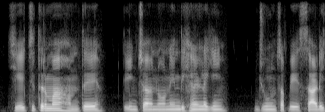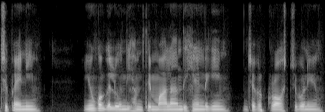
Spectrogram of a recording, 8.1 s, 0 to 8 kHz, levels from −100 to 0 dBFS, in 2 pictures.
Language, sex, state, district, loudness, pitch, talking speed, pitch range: Hindi, male, Uttarakhand, Uttarkashi, -23 LUFS, 110 Hz, 205 wpm, 105-110 Hz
